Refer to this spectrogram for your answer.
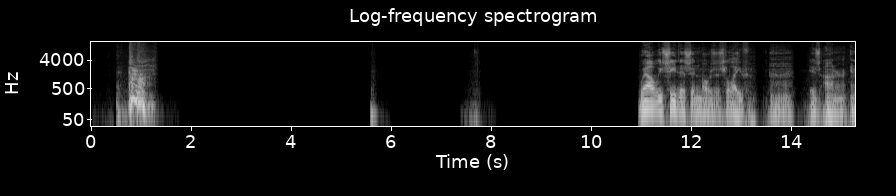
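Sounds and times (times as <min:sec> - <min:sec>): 
man clearing his throat: 0:00.5 - 0:01.4
speech: 0:11.0 - 0:15.2.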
